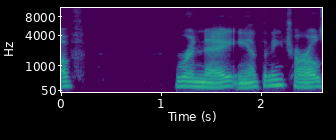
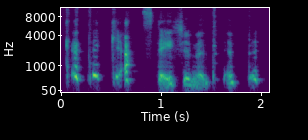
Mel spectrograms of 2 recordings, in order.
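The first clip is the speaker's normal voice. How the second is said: laughing. Real, not acted. Laughing at own story.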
